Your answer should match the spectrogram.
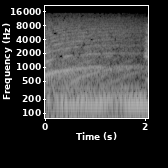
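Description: A quiet break in a hip-hop backing track: a held low note under faint sweeping tones that rise and then fall in pitch.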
